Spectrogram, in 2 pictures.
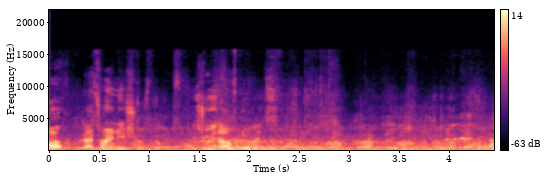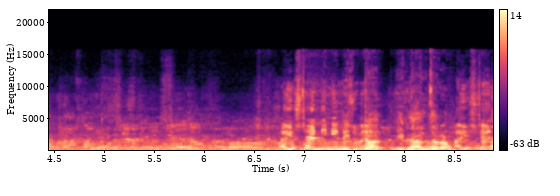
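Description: Several men talk close by at once, outdoors.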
